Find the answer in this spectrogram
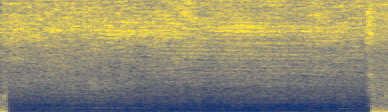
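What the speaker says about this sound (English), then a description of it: "When the spray foam is applied to the surface" Closed cell spray foam insulation hisses from a spray gun inside an airport hangar, a steady close hiss held for several seconds before cutting off abruptly.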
